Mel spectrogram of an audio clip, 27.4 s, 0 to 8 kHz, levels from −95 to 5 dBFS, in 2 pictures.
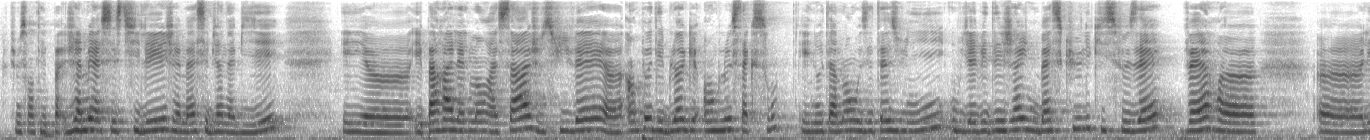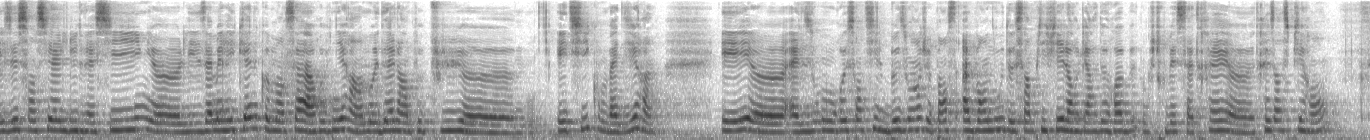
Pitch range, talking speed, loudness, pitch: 185-220 Hz, 185 wpm, -26 LUFS, 205 Hz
